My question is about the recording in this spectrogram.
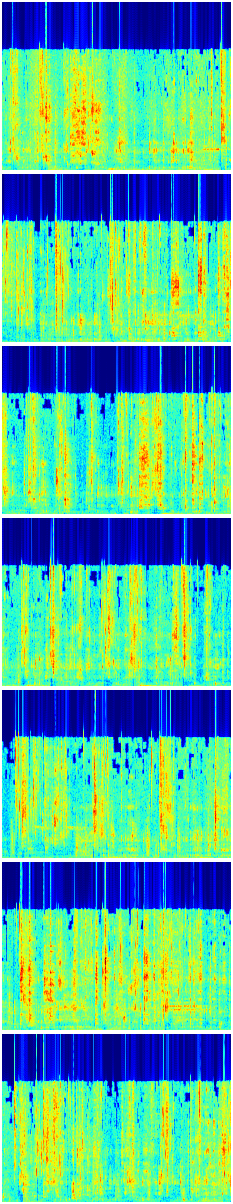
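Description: Close-miked eating sounds of a person chewing mouthfuls of noodles: wet smacks and clicks, one after another.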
